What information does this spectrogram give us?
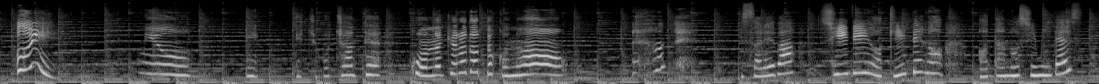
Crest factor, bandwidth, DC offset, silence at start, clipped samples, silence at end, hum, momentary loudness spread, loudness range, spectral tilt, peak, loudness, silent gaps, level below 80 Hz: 18 dB; 19.5 kHz; under 0.1%; 0 s; under 0.1%; 0 s; none; 19 LU; 6 LU; -2.5 dB/octave; -2 dBFS; -19 LUFS; none; -38 dBFS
